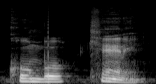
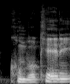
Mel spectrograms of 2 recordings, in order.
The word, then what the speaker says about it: Kumbukeni: at 12 noon and that podcast is called combo canning and I'm going to spell it out for you non-kiswahili speakers so it's k-u-m-b-u-k-e n i kumbokeni is a kiswahili word and it means remember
